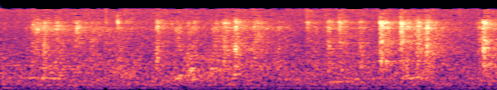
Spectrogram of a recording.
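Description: Faint typing on a computer keyboard, scattered keystroke clicks with a quick cluster near the end, over a low room hum.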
